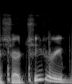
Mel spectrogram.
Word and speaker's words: charcuterie: always a good snack table and a charcuterie charcuterie. I don't say that. – You said it right the first time.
